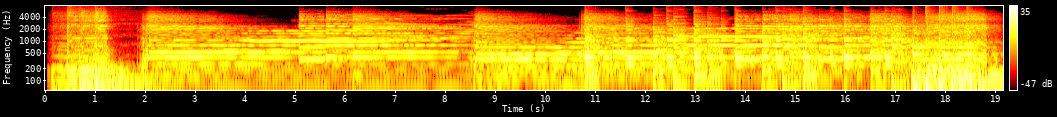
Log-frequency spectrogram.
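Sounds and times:
solo guitar: 0:00.1 - 0:19.1.

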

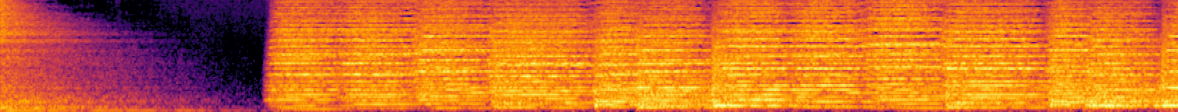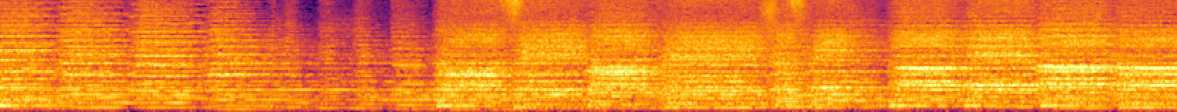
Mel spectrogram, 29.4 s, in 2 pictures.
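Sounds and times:
national anthem: 0:03.3 - 0:29.4.

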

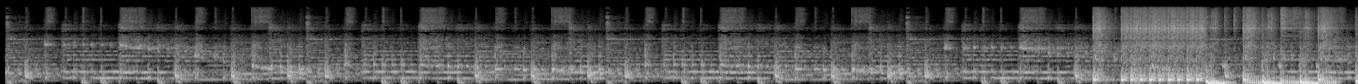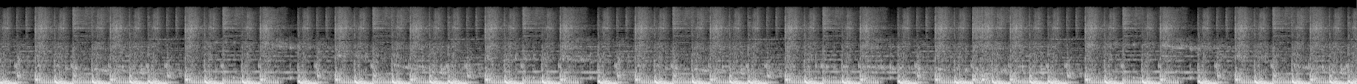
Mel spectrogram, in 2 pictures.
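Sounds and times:
breakbeat drums: 0:00.1 - 0:27.1.

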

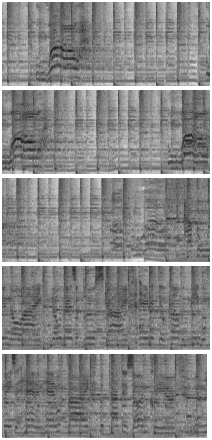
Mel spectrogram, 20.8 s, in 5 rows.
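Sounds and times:
vocals: 0:00.2 - 0:06.3, 0:06.9 - 0:20.7.

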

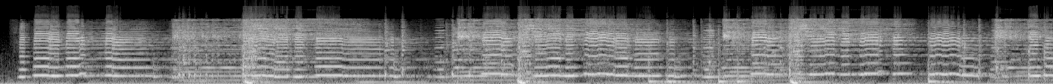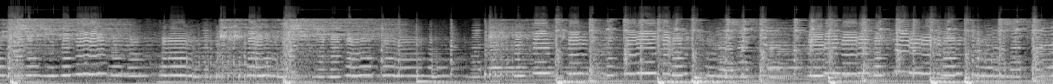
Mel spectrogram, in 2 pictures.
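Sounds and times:
Arabian music: 0:01.0 - 0:21.0.

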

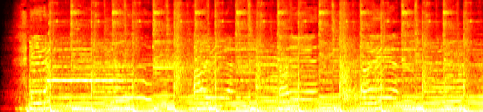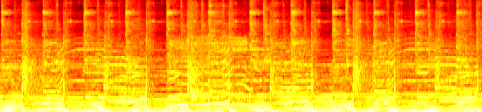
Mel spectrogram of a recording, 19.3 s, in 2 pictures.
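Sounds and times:
acoustic music: 0:00.3 - 0:19.2.

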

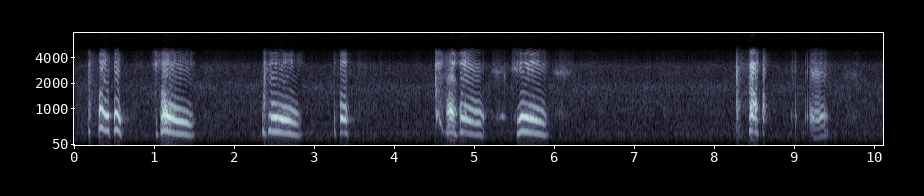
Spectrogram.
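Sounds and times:
baby giggling: 0:00.2 - 0:01.6, 0:02.4 - 0:03.6, 0:04.5 - 0:06.0, 0:08.3 - 0:09.5.

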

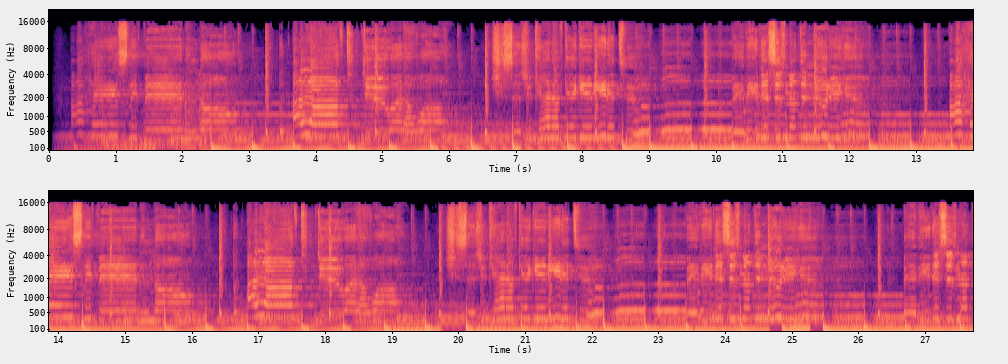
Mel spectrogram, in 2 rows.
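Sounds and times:
inspirational music: 0:00.1 - 0:27.7.

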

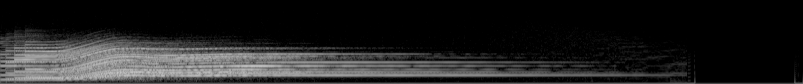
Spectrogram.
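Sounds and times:
Hawaiian SMS alert tone: 0:00.0 - 0:05.0.

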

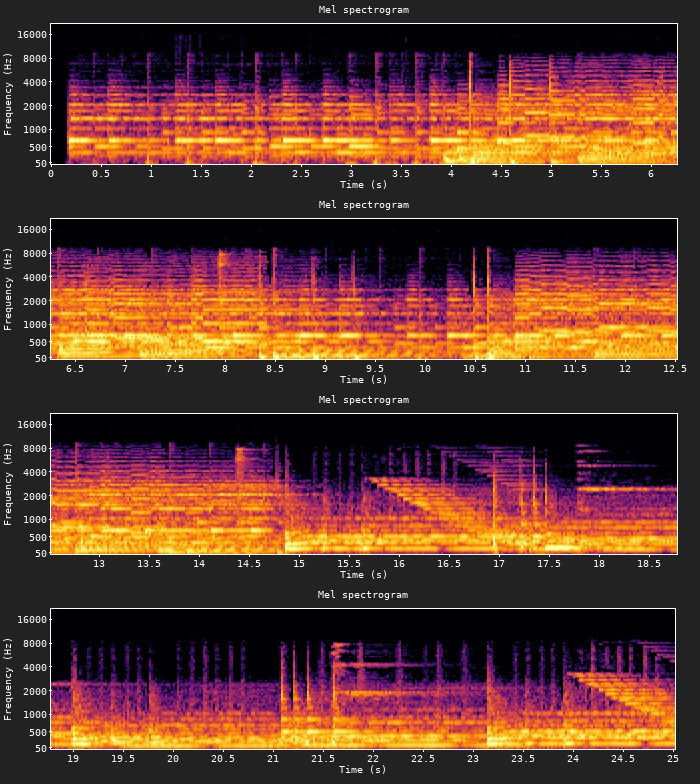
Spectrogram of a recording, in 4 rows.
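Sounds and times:
evergreen romantic music: 0:00.2 - 0:25.0.

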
